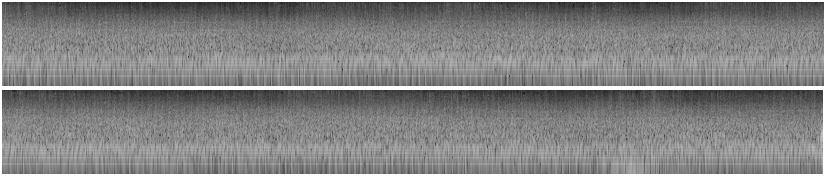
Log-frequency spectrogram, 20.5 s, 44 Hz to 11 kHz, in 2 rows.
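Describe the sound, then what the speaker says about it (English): A plane's engine in the Far Cry 6 video game gives a steady, loud, unbroken drone with a low hum, holding level throughout with no talking. "I'm gonna park a plane."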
